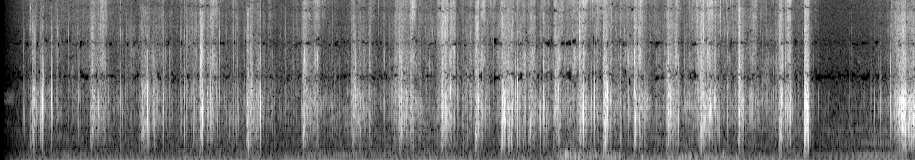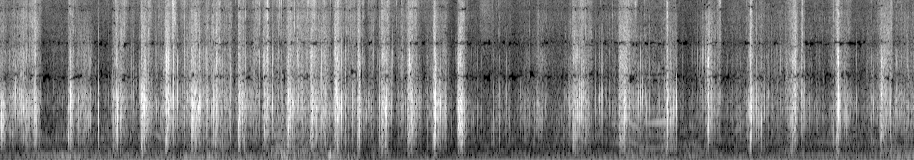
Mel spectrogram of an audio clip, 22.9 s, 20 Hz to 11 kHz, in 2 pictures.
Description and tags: tlf-walking running gravel 01
Running on gravel
outdoors, trail, ambience, bird, gravel, singing, running, birds, birdsong, nature, field-recording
